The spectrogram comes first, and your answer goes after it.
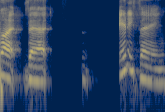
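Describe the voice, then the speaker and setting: A woman with a South Carolina accent speaks with lively intonation. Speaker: reproductive rights advocate. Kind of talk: panel discussion.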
